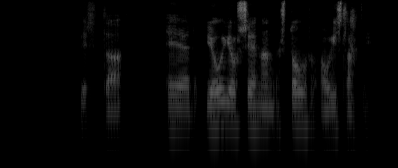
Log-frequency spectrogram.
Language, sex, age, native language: Icelandic, male, 60-69, Icelandic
